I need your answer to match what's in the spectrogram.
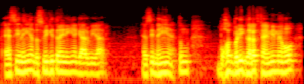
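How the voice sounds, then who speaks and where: Fast, urgent young male teacher. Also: on the high side, level tone, a little mellow. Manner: urgent, scolding, repetitive. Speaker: online teacher. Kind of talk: motivational class talk. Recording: dull lo-fi stream audio.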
